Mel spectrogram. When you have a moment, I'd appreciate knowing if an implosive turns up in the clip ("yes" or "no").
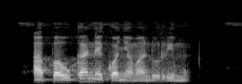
no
